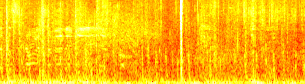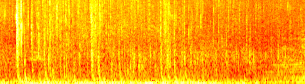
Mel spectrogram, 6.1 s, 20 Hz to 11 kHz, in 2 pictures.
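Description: A Call of Duty: WWII artillery barrage during a Domination match on Shipment 1944 sends dense, overlapping booms and sharp bursts, loud and close, mixed with game voices.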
